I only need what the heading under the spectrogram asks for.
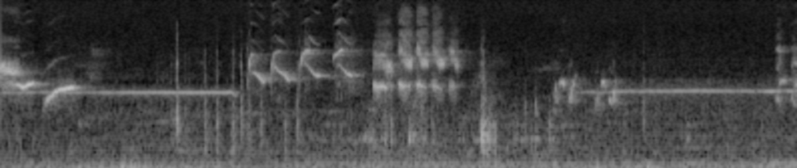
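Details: Orange-headed thrush at the Matroji ring: a long steady whistle, then a series of quick looping notes, a burst of rapid chatter and another drawn-out level whistle.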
